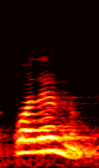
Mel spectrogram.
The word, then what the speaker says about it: cuaderno: Cuaderno, no es lo mismo decir cuaderno, cuaderno, cuaderno. ¿Oímos la diferencia? Si tú observas, la fuerza está en der, entonces su sílaba tónica es der, no se acentúa por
